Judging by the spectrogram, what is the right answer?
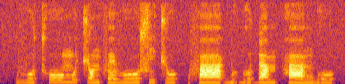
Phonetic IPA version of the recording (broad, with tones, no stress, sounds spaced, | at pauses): v o˨ tʰ oː˦ m ʊ˨ t͡ʃ ɔ˦ n f ɛ˨ v oː˦ s i˦ t͡ʃ o˦ | f aː˨ ɡ͡b ʊ˦ ɡ ʊ˨ ɗ a˨˦ m pʰ aː˨ ŋ ɡ o˦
